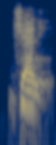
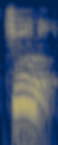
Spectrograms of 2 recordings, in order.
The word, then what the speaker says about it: Jeannie: Wait, it's Jenny, but it's Jeannie. That's what it is. Jeannie. I always pronounce that wrong.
